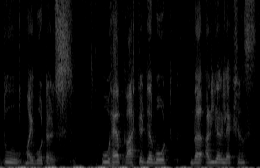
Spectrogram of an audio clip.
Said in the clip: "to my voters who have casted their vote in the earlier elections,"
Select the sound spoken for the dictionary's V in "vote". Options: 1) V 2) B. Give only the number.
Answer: 1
